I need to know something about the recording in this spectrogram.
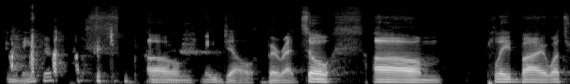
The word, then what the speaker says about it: Majel Barrett: Majel. It's Majel. Majel Barrett. Yeah, Majel. I was always Major. I thought they were calling her Major. I was like, Major. Majel Barrett.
